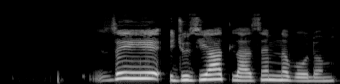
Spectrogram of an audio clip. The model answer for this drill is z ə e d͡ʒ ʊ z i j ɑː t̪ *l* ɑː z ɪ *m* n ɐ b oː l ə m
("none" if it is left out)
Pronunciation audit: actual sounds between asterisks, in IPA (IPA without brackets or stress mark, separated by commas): l, m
